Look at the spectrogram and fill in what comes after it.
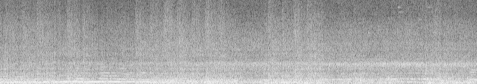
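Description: A JR West electric train running through the station close by: steady rumble and wheel clatter on the rails, with a high whine that strengthens in the second half.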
